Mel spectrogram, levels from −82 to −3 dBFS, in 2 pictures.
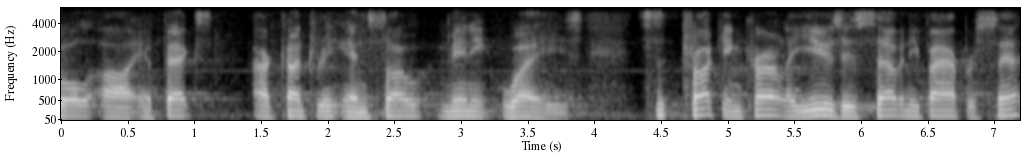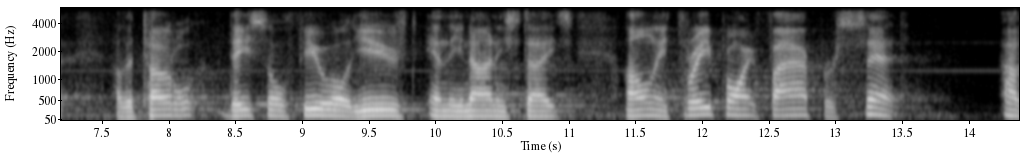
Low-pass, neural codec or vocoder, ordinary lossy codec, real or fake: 5.4 kHz; none; Opus, 32 kbps; real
